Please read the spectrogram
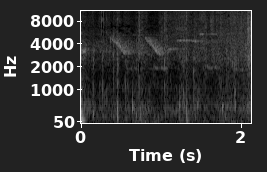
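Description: Scattered footsteps and rustling of plants along a dirt trail through undergrowth, with two short falling bird chirps about half a second in.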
